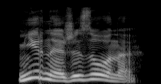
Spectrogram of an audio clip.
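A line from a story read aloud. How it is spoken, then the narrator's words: Uncertain. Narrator (Russian): неуверенно сказал я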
